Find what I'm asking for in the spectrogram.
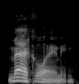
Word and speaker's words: McElhenney: Look at the eyes of Rob McElhenney. How do you pronounce McElhenney. – It? McElhenney.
